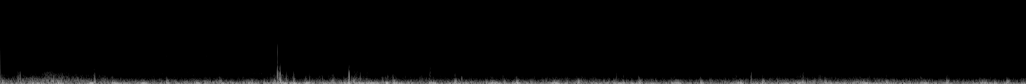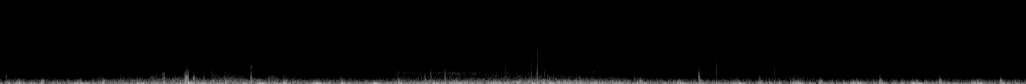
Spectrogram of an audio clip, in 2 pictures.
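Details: Normal heart sounds recorded while lying down: low, muffled resting heartbeat thumps under a steady rumble.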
